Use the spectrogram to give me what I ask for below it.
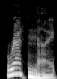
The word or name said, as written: retinite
